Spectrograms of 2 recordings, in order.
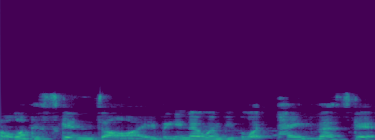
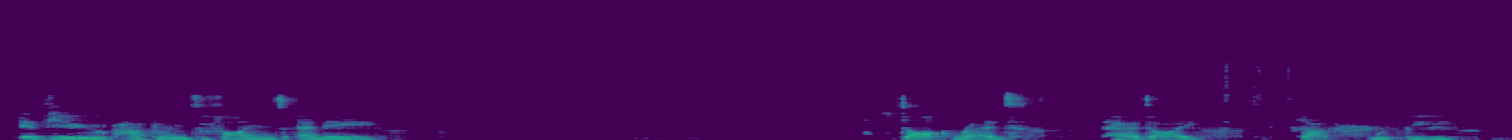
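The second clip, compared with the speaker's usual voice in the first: shy, very quiet voice, lower pitch; 5 semitones lower, 3 dB quieter than usual. Asking another party member for dark red hair dye: shy and very quiet. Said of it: "shyly say very quietly".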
